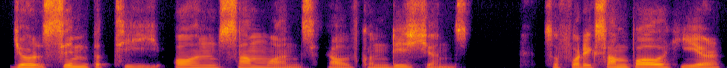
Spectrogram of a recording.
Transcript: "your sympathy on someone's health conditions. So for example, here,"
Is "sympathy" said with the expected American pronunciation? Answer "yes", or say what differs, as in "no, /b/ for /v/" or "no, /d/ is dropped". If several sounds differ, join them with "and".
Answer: no, /t/ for /θ/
